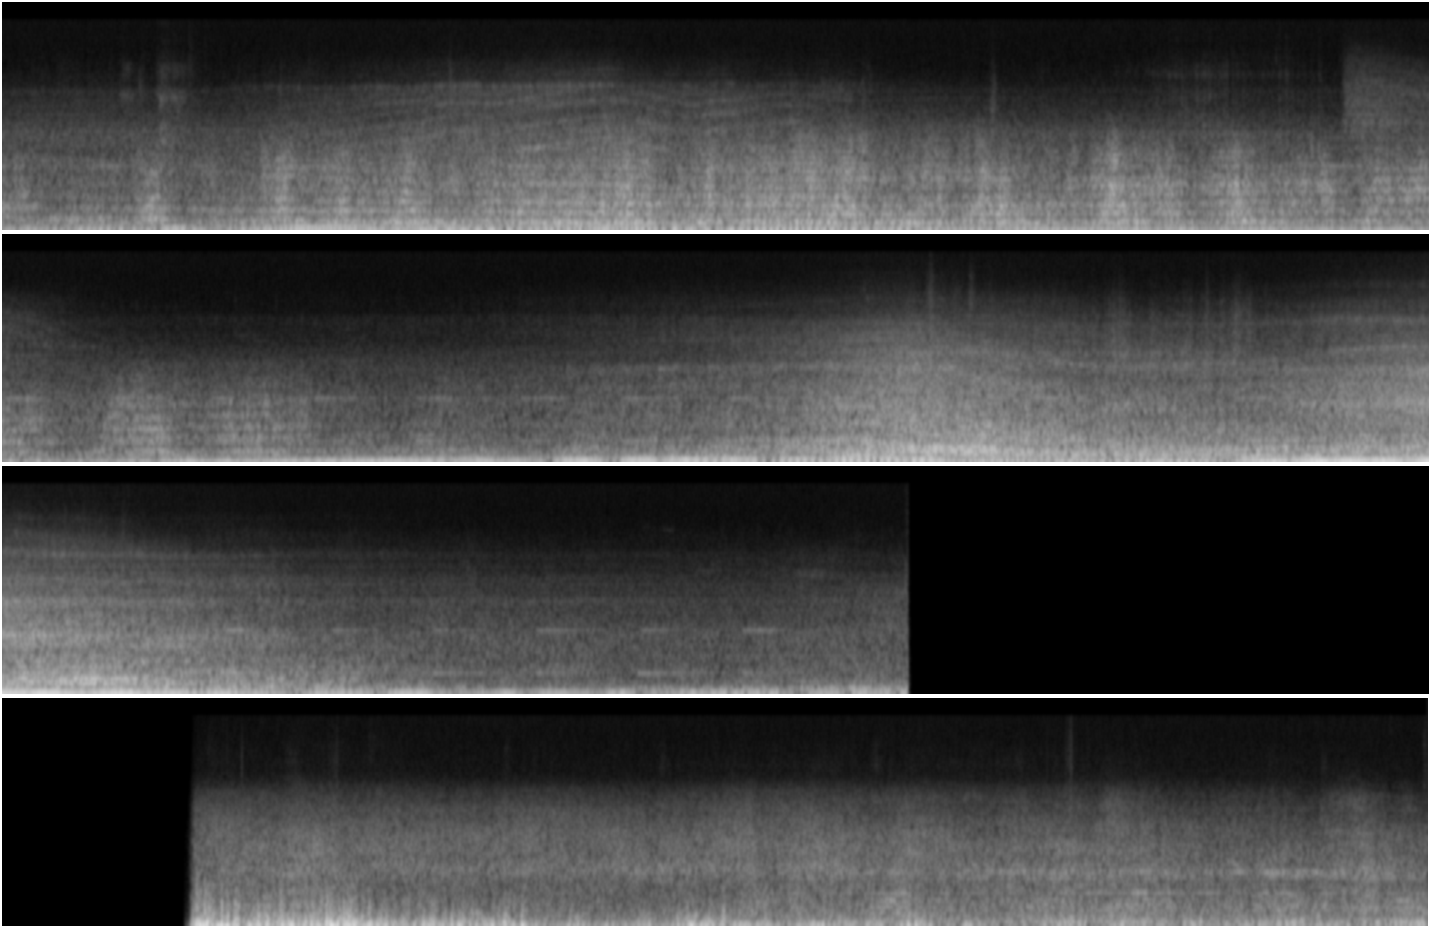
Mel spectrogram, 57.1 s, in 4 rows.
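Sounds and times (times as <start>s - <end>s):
diesel railcar engine: 0.0s - 37.6s, 44.8s - 57.0s
train wheels on rails: 0.1s - 9.1s, 17.8s - 37.5s.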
